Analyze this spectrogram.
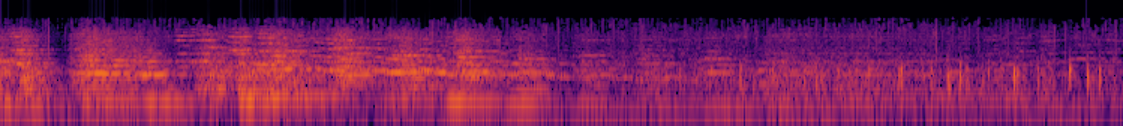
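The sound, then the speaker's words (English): Hooves clip-clop as a group of men ride horses toward a river crossing for a cattle herd. A fairly faint, steady stream of many quick taps continues throughout. “Cy Adams and his men were riding toward the place where Kinsey intended to drive his herd across.”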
